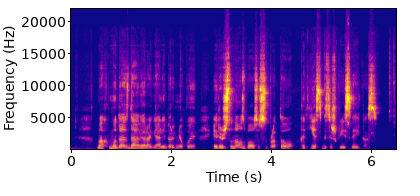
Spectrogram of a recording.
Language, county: Lithuanian, Kaunas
